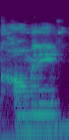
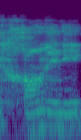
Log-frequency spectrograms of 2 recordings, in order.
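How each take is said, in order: First: The name is said with an American pronunciation. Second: The name is said with a Persian-style pronunciation. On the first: The speaker sounds like an ordinary American. The speaker calls it right. "can you just say it like a normal American?" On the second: The speaker is trying to sound like a Persian speaker. The speaker calls it wrong. "he's trying to sound like like like he speaks Persian"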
